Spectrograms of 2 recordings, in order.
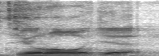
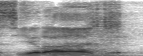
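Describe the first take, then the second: First: Siroja with a thick, heavy ro; correct pronunciation. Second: Siraj said with a thin, light ra; wrong pronunciation. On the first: Teacher demonstrating the correct thick siroja. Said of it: "kalimat intinya siroja". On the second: Teacher demonstrating the wrong thin siraj. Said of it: "Maka jangan dibaca siraj". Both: Shown as a demonstration.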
